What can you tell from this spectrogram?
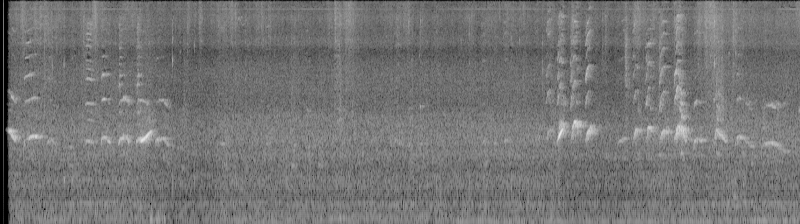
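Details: Maltese puppy, a purebred home-raised dog offered for adoption, gives short, high, whining yelps in two bursts, one at the start and another near the end, over a steady low background hiss.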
